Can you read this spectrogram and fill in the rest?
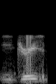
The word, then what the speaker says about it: Idris: They can locate me at Idris Bolton. It's spelled I-D-R-I-S, last name Bolton, B-O-L-T-O-N.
